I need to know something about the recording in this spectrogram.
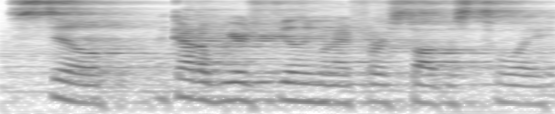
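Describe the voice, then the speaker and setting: A man's voice: fairly high pitch, little pitch movement, a little fast, long reverb tail, soft background music, close to an everyday voice, low-quality recording. A man playing an earnest, intense teenage boy who muses about fate in a comic dub. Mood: intense, wondering. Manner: earnest, musing, introspective. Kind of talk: comic dub acting with first-person narration.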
